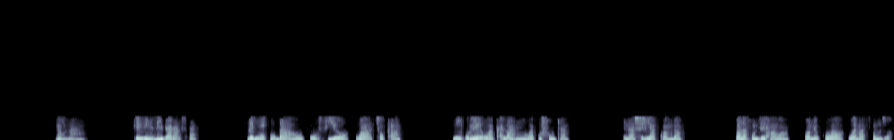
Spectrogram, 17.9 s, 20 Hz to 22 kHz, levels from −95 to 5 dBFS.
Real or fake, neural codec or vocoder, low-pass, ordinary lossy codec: fake; codec, 24 kHz, 1 kbps, SNAC; 3.6 kHz; MP3, 32 kbps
